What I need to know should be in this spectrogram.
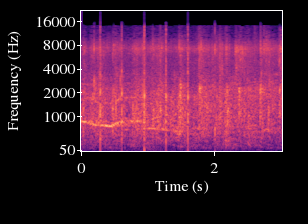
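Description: People clap their hands sharply.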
